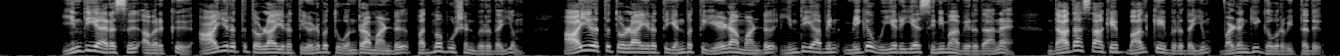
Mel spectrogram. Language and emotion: Tamil, neutral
